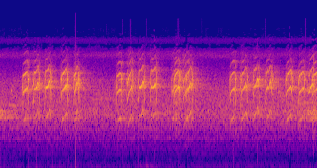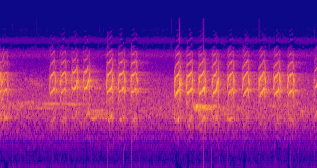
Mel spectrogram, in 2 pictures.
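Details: Layard's parakeet (Psittacula calthrapae), a resident endemic breeder of Sri Lanka, gives harsh, grating notes in quick bursts of three to six, repeated almost without pause, over faint background hiss.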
